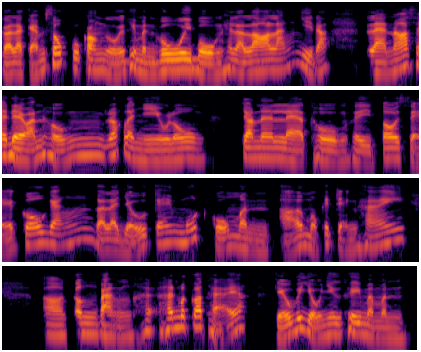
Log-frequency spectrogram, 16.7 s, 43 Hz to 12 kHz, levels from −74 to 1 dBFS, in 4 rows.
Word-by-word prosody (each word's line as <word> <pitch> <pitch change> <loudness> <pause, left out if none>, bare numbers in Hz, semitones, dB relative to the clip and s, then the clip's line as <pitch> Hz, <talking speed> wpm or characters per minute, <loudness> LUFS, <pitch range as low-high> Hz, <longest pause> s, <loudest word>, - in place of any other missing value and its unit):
gọi 100 - +5
là, 105 - +5
cảm 125 - +1
xúc 190 +6 +3
của 140 - -3
con 125 0 +4
người 115 - -3
á - - 0
khi - - -2
mình 110 -3 -4
vui, 130 +2 +4
buồn, 100 -5 +2
hay 130 +3 -5
là 105 - +3
lo 120 +3 +6
lắng 130 +10 -1
gì - - -3
đó, - - +1 0.4
là 110 -1 +5
nó 110 +10 +5
sẽ 155 -4 +1
đều 120 -6 +7
ảnh 110 +6 +2
hưởng 155 +3 -5
rất 155 +3 -1
là - - +3
nhiều 110 -2 -2
luôn. 120 +1 -2 0.4
Cho 130 - +5
nên 130 -1 0
là 110 -2 +4
thường 105 -1 -2
thì 100 -2 -2
tôi 125 0 +3
sẽ 125 - -4
cố 145 +2 0
gắng, 160 +7 -4
gọi - - +1
là, 100 - 0
giữ 95 - -3 0.2
cái 160 +2 -5
mood 170 +6 -7
của 110 - -2
mình 105 -7 -6
ở - - -3
một - - -7
cái - - -6
trạng 100 +2 -7
thái, 155 +12 -3 0.5
ờ, 120 0 -1
cân 130 -1 0
bằng 110 -1 +3
hê 165 - -5
hết 180 +1 +2
mức 210 +1 +1
có 205 - +7
thể 355 - -1
á. - - -5 0.3
Kiểu, - - +1
ví 185 - +1
dụ - - +1
như 125 +5 -4
khi 140 - +1
mà 130 - -2
mình 100 -2 -7
125 Hz, 235 wpm, -24 LUFS, 110-155 Hz, 0.5 s, đều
